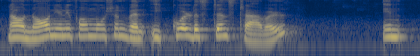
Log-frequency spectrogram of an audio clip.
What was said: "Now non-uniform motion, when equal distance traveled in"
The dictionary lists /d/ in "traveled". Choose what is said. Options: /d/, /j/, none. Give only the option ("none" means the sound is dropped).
none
